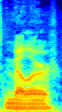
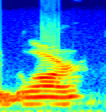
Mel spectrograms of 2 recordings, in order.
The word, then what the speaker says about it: Millar: in that he says it's Miller. – That's one of those things that I know intellectually, and I think even when I said his name just minutes ago, I stopped myself like mid syllable, like, I know I should say Miller, but I just want to say Millar.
